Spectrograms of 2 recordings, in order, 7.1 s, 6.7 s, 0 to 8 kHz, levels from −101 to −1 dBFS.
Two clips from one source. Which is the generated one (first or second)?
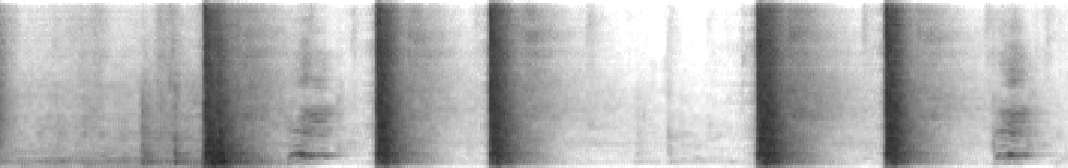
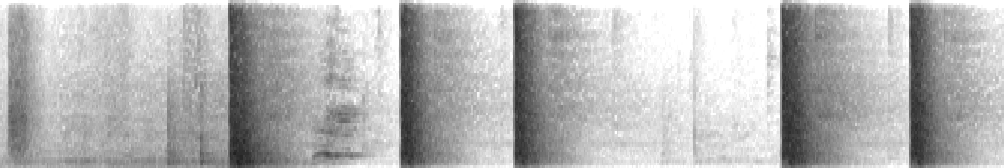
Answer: first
